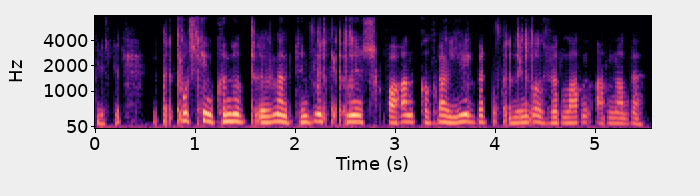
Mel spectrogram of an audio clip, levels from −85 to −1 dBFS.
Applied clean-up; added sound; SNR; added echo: neural diffusion model UNIVERSE++.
